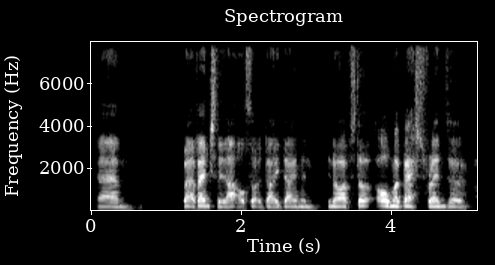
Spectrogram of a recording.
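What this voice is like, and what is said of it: Broad Scottish accent, slightly English. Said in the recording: “You sound really, really Scottish. I think you sound broad Scottish. ... There's some words that come around that sound a bit English ... I've got this weird kind of accent.”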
